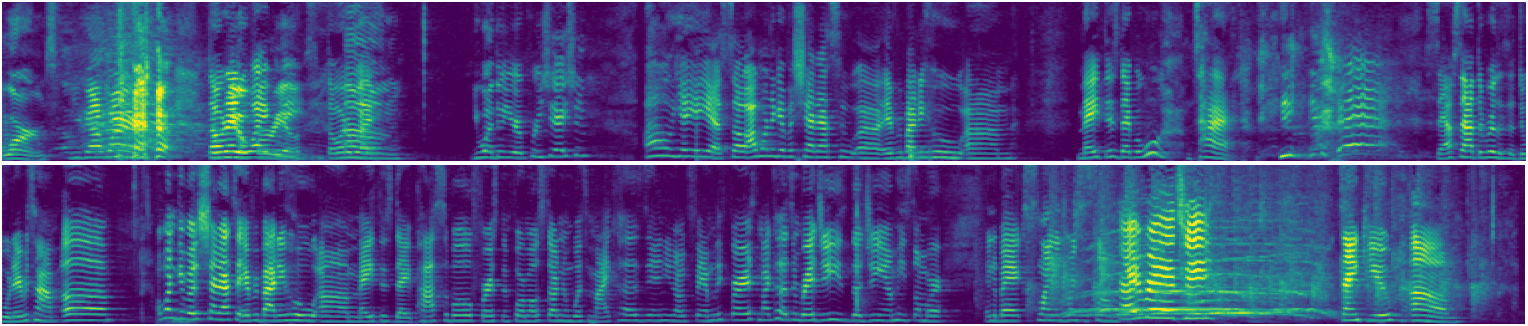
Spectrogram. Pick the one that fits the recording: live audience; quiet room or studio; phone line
live audience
